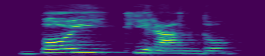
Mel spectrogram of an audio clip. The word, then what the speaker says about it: voy tirando: And again, you'll notice the V there, I'm pronouncing as a B. Voy tirando, okay?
